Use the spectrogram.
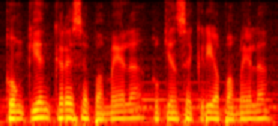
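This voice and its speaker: A man, a pastor hosting an interview, calm and affirming. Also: medium pitch, normal speed, over music.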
